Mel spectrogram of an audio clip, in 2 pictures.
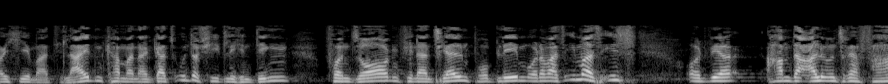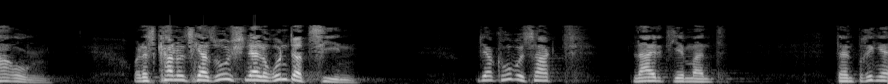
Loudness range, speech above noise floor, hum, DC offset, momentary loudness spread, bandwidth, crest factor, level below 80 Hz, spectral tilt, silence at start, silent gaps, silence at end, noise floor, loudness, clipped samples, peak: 6 LU; 47 dB; none; under 0.1%; 12 LU; 6.6 kHz; 20 dB; -58 dBFS; -6 dB/octave; 0 s; none; 0 s; -66 dBFS; -20 LUFS; under 0.1%; 0 dBFS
